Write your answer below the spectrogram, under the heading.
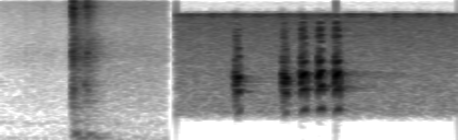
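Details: Plain stream frog giving five short, croaky knocking notes that speed up toward the end, after a single soft click; birders hearing it in a wetland could mistake it for an odd bird.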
